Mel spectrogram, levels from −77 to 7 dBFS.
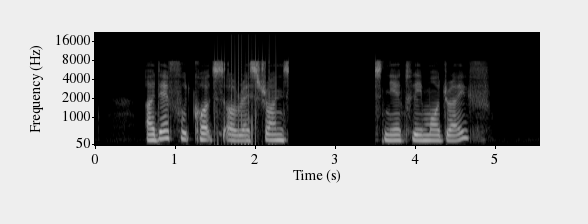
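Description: Buffer tearing runs from 1.45 to 2.29 s: writer and reader cross inside each buffer, splicing a sliver of audio about a tenth of a second stale into the speech, giving a 23.4 Hz rattle that fits a 2048-sample buffer. A rebuffering stall follows from 2.41 to 3.51 s: playback starves and falls silent, then resumes exactly where it stopped, adding 1.09 s without losing anything.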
